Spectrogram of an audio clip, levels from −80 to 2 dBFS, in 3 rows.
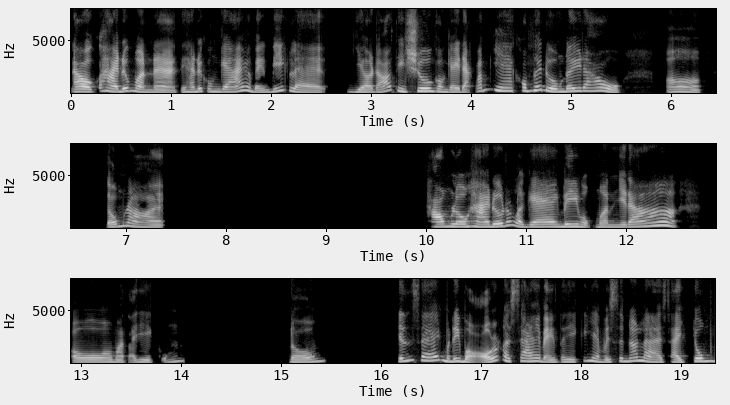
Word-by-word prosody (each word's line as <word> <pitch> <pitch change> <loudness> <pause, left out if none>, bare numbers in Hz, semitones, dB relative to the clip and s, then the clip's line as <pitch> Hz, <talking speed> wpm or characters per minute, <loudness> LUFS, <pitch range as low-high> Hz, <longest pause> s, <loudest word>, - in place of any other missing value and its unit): Đâu, 230 -1 +7
có 290 +7 -5
2 255 -4 +6
đứa 265 +3 +3
mình 235 -9 +2
à, 175 -3 +5
thì 190 - -5
2 215 - 0
đứa 255 - 0
con 240 -3 -6
gái, 225 +5 +2
mà 340 - -1
bạn 185 -7 -3
biết 295 +6 -4
là 180 -7 -1 0.2
giờ 195 -1 -1
đó 210 - 0
thì 290 -8 -2
sương 270 +3 +4
còn 235 -3 -2
dày 190 -2 +1
đặc 185 +6 0
lắm 295 +6 -4
nha, 300 -3 +1
không 300 0 -4
thấy 355 +2 +1
đường 255 -8 +2
đi 265 +3 +2
đâu. 295 -9 0 0.4
Ờ, 215 -3 -2 0.5
đúng 215 +7 0
rồi. 205 -10 -1 2.6
Hông 230 +1 +3
luôn, 230 0 +3
hai 230 -2 +4
đứa 245 +3 +4
rất 345 - -3
là 235 - +3
gan, 220 +2 +1
đi 230 +1 +2
một 195 -2 -4
mình 190 0 -3
vậy 195 - -1
đó. 270 +10 +2 0.5
Ừ, 185 - -2 0.4
mà 185 - -1
tại 185 - -9
vì 195 -2 -3
cũng 245 +6 -10 1.1
Đúng, 200 +6 -2 0.7
chính 275 +6 0
xác! 345 -1 -1
Mình 275 - +1
đi 255 - +2
bộ 230 - +3
rất 330 - -2
là 305 - +2
xa 265 0 -2
nha 280 - 0
bạn, 190 -4 0
tại 210 0 -4
vì 205 - -2
cái 295 - -10
nhà 285 - 0
vệ 195 -3 -3
sinh 265 +5 -5
nó 295 +3 0
là 235 -11 0
xài 190 -1 -1
chung 270 +8 0
235 Hz, 215 wpm, -22 LUFS, 200-275 Hz, 2.6 s, Đâu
